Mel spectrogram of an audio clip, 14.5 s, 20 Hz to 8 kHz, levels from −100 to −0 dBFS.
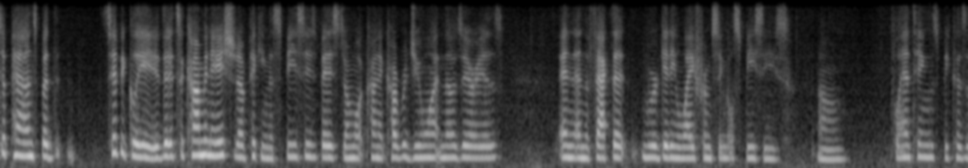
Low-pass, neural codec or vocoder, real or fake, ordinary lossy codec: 7.2 kHz; codec, 16 kHz, 0.3 kbps, FocalCodec; fake; Opus, 32 kbps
